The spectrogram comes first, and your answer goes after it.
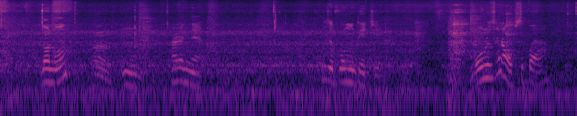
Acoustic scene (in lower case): restaurant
